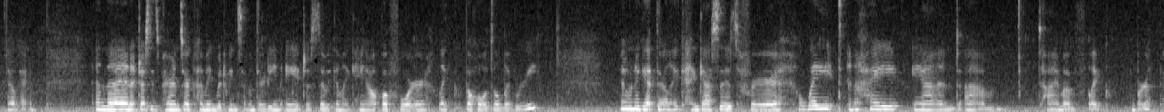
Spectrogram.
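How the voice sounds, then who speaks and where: Against noticeable background noise, a woman speaks at a moderate pace with fairly even intonation. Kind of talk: casual vlog chat. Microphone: phone near.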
